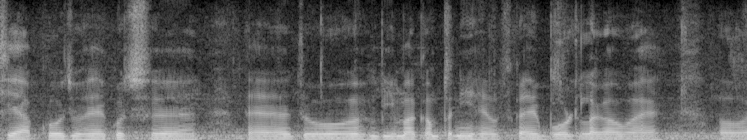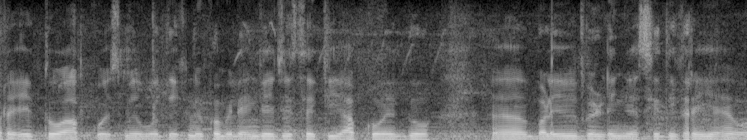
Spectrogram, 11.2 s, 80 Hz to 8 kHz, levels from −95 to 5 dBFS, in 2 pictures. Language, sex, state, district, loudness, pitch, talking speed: Kumaoni, male, Uttarakhand, Uttarkashi, -18 LUFS, 110 Hz, 200 wpm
